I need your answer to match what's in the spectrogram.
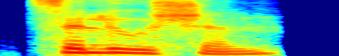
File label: "solution", Indian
